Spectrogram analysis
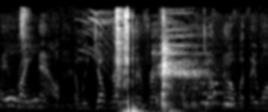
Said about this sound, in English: Can you shut the door, please?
